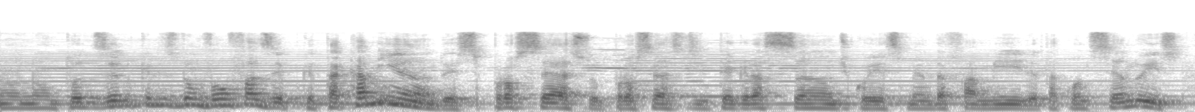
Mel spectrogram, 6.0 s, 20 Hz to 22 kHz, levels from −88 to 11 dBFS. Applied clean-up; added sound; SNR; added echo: none; Bowed string instrument; 13 dB; none.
